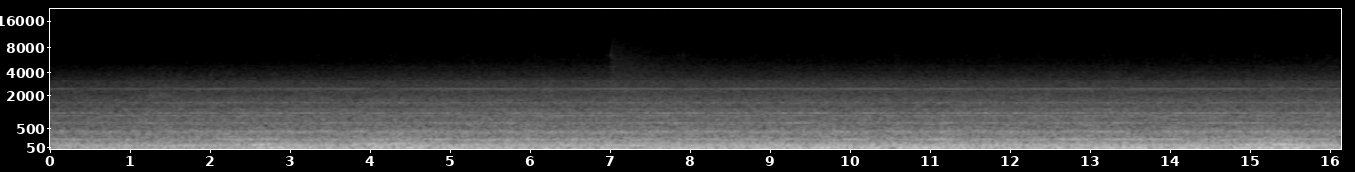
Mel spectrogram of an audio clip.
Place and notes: Stadt-Mitte, Düsseldorf, Deutschland - Düsseldorf, Schauspielhaus, big stage
On the big stage of the theatre.
The sound of the stage and light ventilation. Some small accents by background steps and doors from the sideways.
This recording is part of the intermedia sound art exhibition project - sonic states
